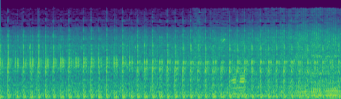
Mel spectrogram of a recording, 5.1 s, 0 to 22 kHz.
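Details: Honda Supra X125 motorcycle: uneven, lumpy snoring idle about twice a second, not smooth; cause found as cracked engine head breather hose, split right at the clamp, disturbing the membrane and leaking vacuum.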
